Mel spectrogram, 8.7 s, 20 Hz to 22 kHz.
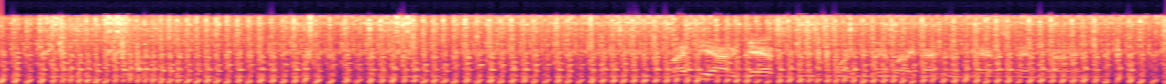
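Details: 1983 Honda ATC200 single-cylinder after a budget top-end rebuild with used cylinder, used rings, torn valve seat and no new gaskets: crisp putt firing very regularly, about ten beats a second, no clatter or misses; the engine runs fine.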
